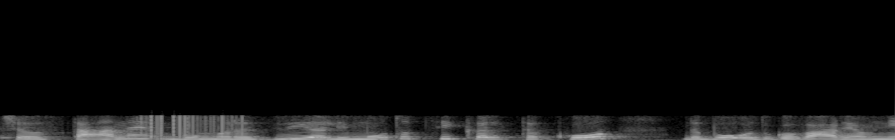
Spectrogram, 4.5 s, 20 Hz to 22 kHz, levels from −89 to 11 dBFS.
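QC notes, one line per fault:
0.68–1.21 s, bit errors on a digital phone line: a burst of sharp ticks and gritty crackle scattered over the speech, which itself keeps its level and tone underneath. Over this half second, roughly one bit in a few hundred arrived flipped on the 64 kbps G.711 mu-law line. Each flipped bit corrupts a single 8-bit sample, and when it strikes the sign or a high-order bit that sample jumps far from its neighbours, producing an isolated click.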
